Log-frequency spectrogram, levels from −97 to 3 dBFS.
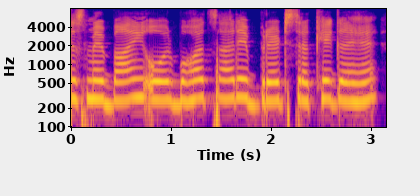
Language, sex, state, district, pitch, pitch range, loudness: Hindi, female, Uttar Pradesh, Lucknow, 270 Hz, 260-280 Hz, -13 LUFS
